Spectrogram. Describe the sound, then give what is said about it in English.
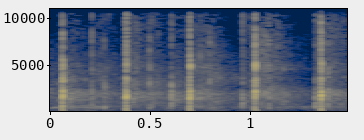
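An audience claps for the Lord in a steady, brisk rhythm, about three sharp claps per second, with softer scattered claps between the main beats. No one speaks. “Let's as we clap the Lord, let's give him a clap.”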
